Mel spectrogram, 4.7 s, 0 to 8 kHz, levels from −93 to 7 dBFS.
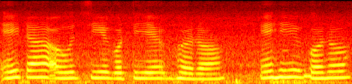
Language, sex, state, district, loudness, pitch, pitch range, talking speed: Odia, female, Odisha, Malkangiri, -12 LUFS, 215 Hz, 205-235 Hz, 90 wpm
